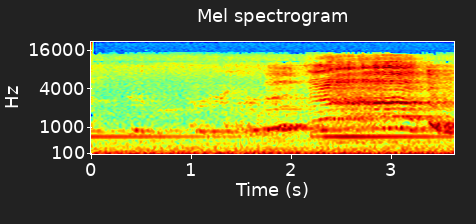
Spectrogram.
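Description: A newborn baby cries in thin, rising wails that grow more insistent toward the end, partly buried under a heavy, steady low rumble.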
